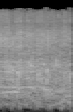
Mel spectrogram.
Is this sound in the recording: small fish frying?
no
